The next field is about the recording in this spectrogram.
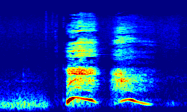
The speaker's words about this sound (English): Council members gasp. A murmur spreads throughout the room.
